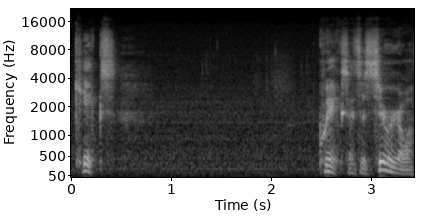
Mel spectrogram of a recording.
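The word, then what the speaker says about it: Qix: Pacman kicks you know for years I called it Quicks I was pronouncing the que I didn't no idea you're supposed to pronounce it with like K kicks Quicks that's a cereal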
